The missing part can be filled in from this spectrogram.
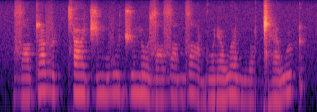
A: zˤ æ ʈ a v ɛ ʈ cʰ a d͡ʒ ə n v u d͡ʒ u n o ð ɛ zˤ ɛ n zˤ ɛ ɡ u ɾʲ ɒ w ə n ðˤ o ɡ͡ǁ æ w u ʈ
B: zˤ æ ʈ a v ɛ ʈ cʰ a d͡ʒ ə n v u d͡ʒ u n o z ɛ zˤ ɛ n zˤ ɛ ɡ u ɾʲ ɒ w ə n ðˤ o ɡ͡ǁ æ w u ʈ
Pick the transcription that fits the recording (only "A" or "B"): B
